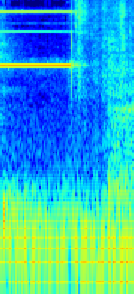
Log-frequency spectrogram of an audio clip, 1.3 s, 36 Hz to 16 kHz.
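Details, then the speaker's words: 1980 Yamaha MX175 dirt bike, kill switch tested with continuity tester: clean high electronic beep for about three-quarters of a second when the button is pushed, then quiet; switch closes its circuit properly, not the problem; switch good. "when i push this button you should hear beep that means the button's working so the button's working you can hear the beep so the button is not the problem that's working great"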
